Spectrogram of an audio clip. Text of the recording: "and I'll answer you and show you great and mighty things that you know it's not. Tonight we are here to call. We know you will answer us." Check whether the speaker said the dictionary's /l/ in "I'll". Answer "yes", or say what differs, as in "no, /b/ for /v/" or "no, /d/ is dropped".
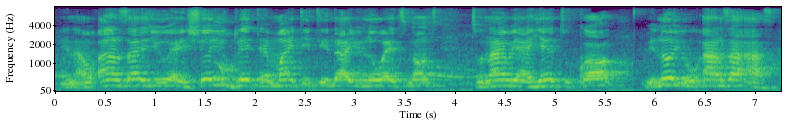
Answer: no, /w/ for /l/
